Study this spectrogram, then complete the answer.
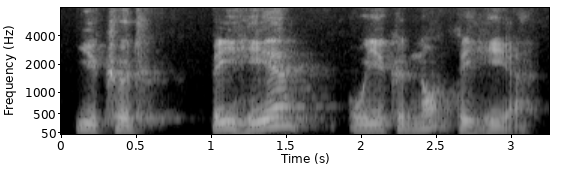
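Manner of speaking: normal talking voice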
